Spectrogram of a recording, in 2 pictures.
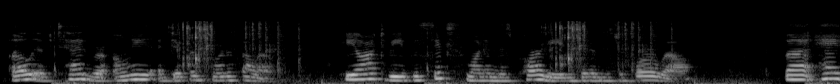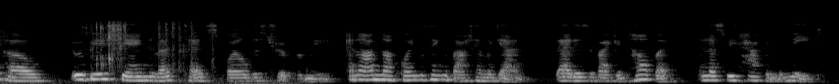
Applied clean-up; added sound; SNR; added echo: none; Coin (dropping); 18 dB; reverberation time 0.4 s.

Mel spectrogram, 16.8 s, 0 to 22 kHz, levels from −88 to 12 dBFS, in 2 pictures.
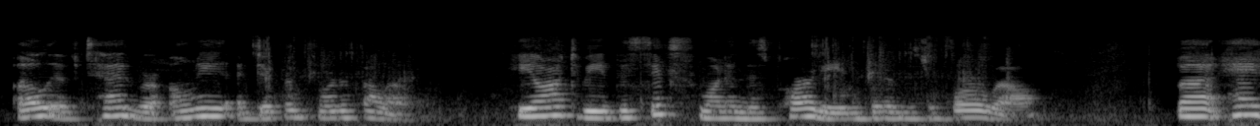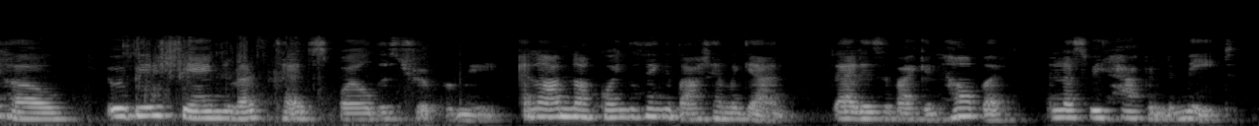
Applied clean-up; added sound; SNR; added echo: neural separator model SepFormer DNS4.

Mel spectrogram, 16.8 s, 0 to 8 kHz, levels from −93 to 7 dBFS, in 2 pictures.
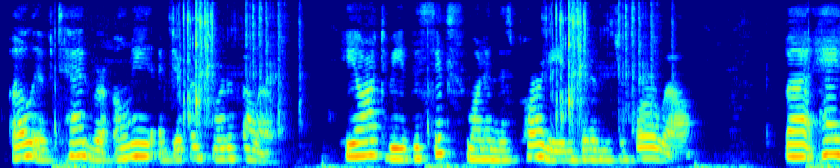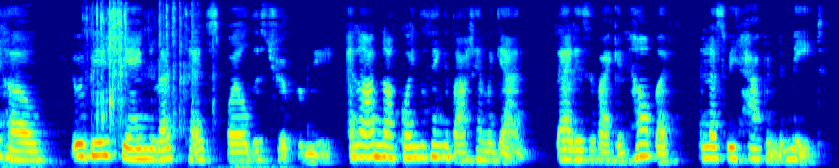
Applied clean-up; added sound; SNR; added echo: classical method WPE with log-MMSE.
